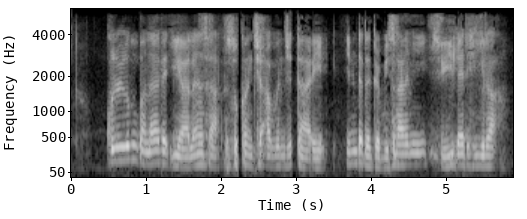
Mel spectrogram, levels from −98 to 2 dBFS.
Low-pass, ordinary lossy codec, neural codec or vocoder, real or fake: 5.4 kHz; AAC, 24 kbps; codec, 24 kHz, 1 kbps, SNAC; fake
